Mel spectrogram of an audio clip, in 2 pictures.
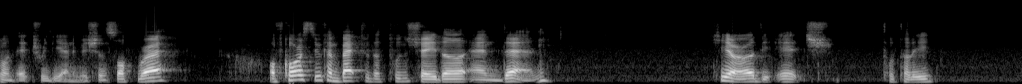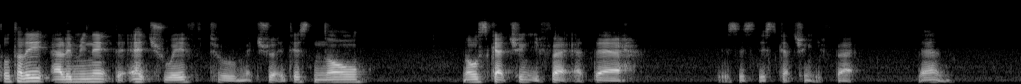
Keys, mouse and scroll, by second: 0.0-1.6 typing, 0.3 click, 0.7 middle click, 2.2-4.2 drag, 7.0 click, 7.6-8.4 drag, 10.5-13.7 drag, 13.7 scroll up 1, 14.0 right click, 14.4 x, 15.1 c, 15.3-16.8 drag.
